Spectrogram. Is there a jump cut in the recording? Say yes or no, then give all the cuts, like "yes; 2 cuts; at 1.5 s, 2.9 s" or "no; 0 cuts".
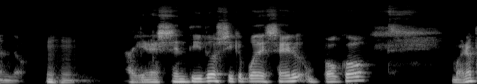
no; 0 cuts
